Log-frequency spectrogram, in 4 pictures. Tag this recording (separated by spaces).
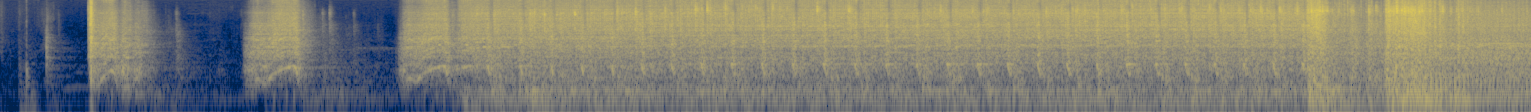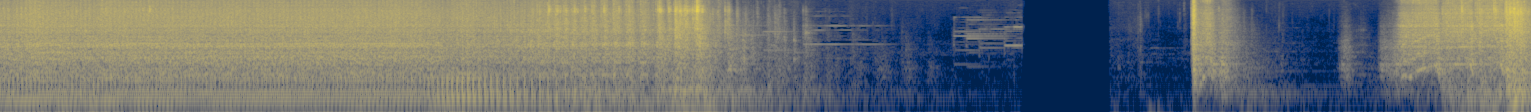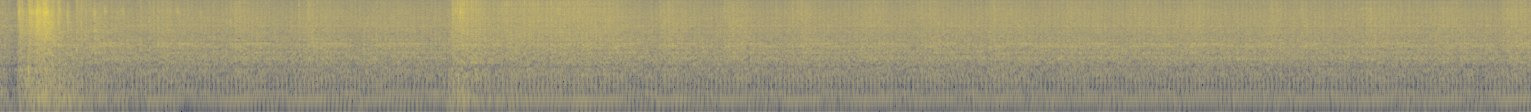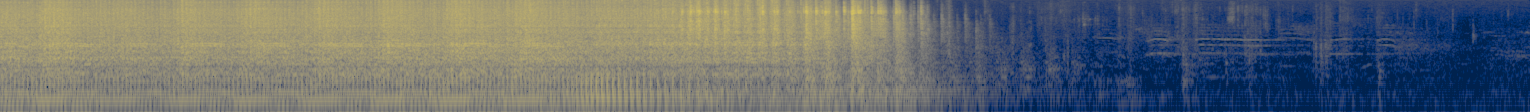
motor run start generator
